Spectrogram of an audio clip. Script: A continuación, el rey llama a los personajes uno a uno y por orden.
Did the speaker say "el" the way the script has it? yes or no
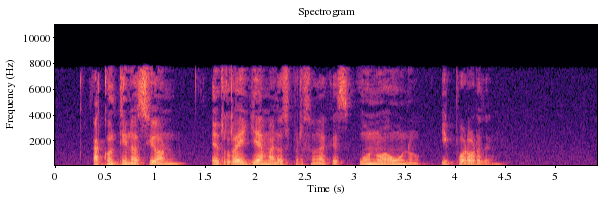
yes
